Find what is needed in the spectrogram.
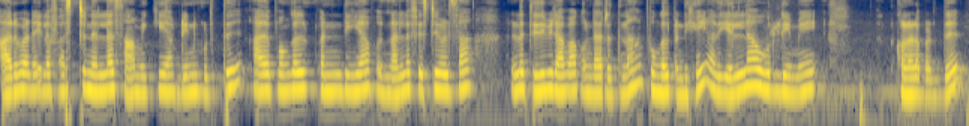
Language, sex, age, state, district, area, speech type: Tamil, female, 18-30, Tamil Nadu, Thanjavur, rural, spontaneous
